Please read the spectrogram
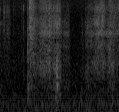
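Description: Faint rustle of book pages being leafed through, lasting about a second from half a second in, with one sharper flick near the middle.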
